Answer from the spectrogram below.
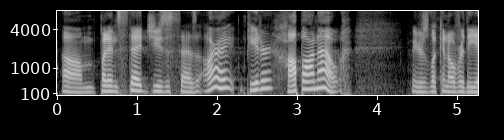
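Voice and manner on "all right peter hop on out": raised, higher call across the water. Retold or imitated. Jesus inviting Peter out of the boat, a raised call. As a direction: call him out of the boat, lightly voiced Jesus.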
